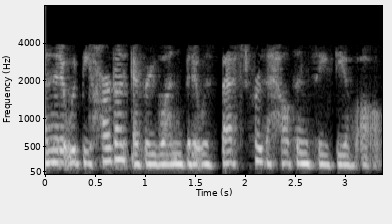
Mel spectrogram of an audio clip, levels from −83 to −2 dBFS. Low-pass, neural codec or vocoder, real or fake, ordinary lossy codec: 7.2 kHz; none; real; AAC, 16 kbps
